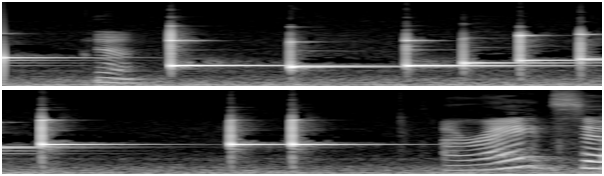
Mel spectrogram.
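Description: Xylophone bars struck one at a time with mallets, playing a melody that steps upward in pitch, each note sharp and quickly fading. It ends on the top note struck twice, the second left to ring for about a second.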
